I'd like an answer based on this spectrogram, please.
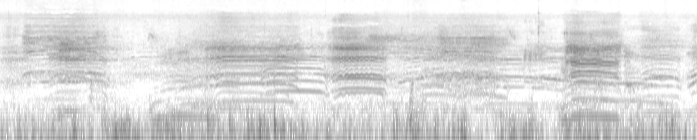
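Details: Flock of sheep crowding on a farm morning before release to fresh pasture, Ewetopia Farms: layered quavering bleats overlapping continuously over a low rumbling background.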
